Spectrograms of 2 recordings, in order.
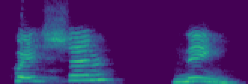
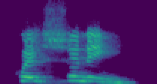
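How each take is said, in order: First: क्वेश्चनिंग said slowly, syllable by syllable; broken into syllables. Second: Said in the usual way. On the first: Shown as a demonstration. Teacher showing students how to break a word, slowly. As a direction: split क्वेश्चनिंग into its parts for the class. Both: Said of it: "word को break कर करके पढ़े".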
